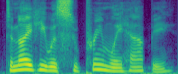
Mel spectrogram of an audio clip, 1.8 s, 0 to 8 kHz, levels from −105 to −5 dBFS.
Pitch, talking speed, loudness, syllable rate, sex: 155 Hz, 200 wpm, -18 LUFS, 6.0 syllables/s, male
